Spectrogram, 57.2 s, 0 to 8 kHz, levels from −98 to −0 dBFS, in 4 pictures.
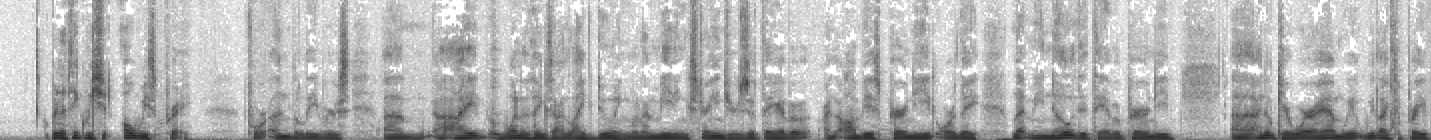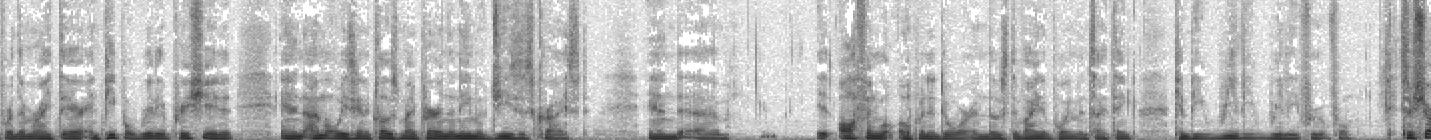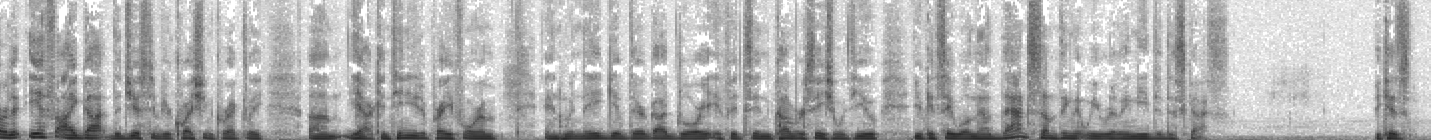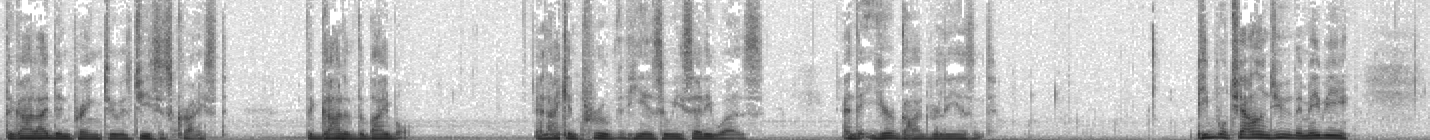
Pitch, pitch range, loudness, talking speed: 120 Hz, 115-130 Hz, -23 LUFS, 185 wpm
